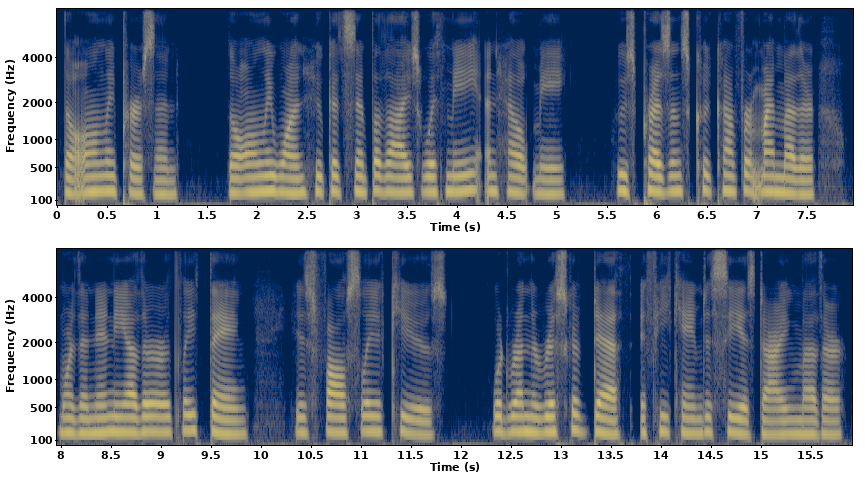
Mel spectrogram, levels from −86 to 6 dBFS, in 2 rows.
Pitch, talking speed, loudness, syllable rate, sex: 180 Hz, 145 wpm, -18 LUFS, 4.8 syllables/s, female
